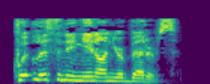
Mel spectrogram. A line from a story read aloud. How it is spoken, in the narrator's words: the king barked angrily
